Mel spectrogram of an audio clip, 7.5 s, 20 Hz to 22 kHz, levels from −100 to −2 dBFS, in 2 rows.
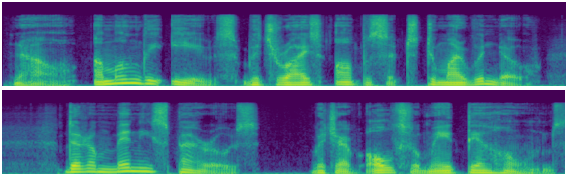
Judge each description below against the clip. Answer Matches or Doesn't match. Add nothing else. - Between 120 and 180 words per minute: Matches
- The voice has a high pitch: Doesn't match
